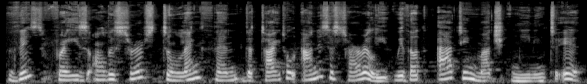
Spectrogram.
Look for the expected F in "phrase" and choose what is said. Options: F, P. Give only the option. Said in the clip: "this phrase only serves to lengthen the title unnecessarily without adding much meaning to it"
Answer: F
